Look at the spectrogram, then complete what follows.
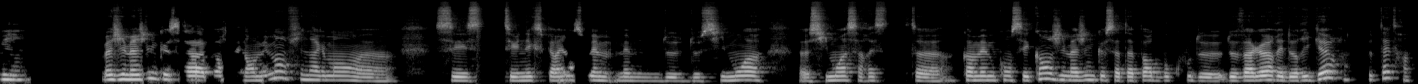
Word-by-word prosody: Oui, 225 -1 +5 0.9
bah, 220 - +3
j'imagine 230 +4 +5
que 235 - +2
ça 205 -3 +4
apporte 195 +1 0
énormément, 200 +11 -1
finalement, 200 -7 -1
heu, 160 -2 -5 0.4
c'est 180 -2 +1 0.4
c'est 180 0 +1
une 180 +1 0
expérience 185 +1 -1
même 185 -3 0
même 170 -2 -6
de 165 +1 -2
de 160 0 -9
6 160 +3 -1
mois, 195 +1 +2 0.4
heu, - - -3
6 160 +3 0
mois, 195 +1 +2
ça 190 -2 0
reste, 180 +1 -6 0.2
heu, 160 -3 0 0.2
quand 200 - +2
même 195 0 +1
conséquent. 195 +5 0
J'imagine 205 -3 0
que 200 -1 -2
ça 190 -2 +1
t'apporte 185 +1 -1
beaucoup 180 +1 -7
de 165 -2 -1
de 180 - +4
valeurs 185 +3 +5
et 185 - +4
de 180 0 +3
rigueur, 245 +12 +2 0.2
peut-être? 210 +1 -5
190 Hz, 170 wpm, -24 LUFS, 180-205 Hz, 0.9 s, Oui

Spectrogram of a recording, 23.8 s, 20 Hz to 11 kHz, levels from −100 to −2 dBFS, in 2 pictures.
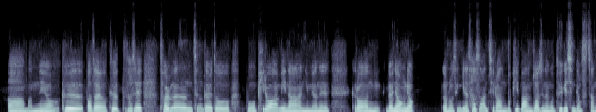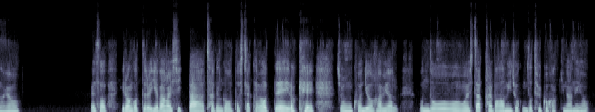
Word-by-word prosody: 아. 205 +2 +1
맞네요. 195 +4 -1
그 215 -3 +6
맞아요. 185 -1 +3
그 195 -1 +2
사실 250 +1 +1 0.3
젊은 245 +2 +3
층들도 260 -6 0 0.3
뭐 180 -1 -1
피로함이나 265 -10 +2
아니면은 185 +1 0 0.5
그런 185 0 +2
면역력으로 200 0 +1
생기는 230 +1 -1
사소한 270 0 -2
질환 185 -3 -1
뭐 180 - -5
피부가 275 -1 +1
안 185 -3 -1
좋아지는 200 -1 0
거 185 +1 -2
되게 205 +5 0
신경 230 -5 -3
쓰잖아요. 185 +1 -5 1.4
그래서 200 -1 0 0.3
"이런 220 +1 +4
것들을 215 -3 -1
예방할 215 +5 +3
수 225 - -6
있다. 205 +2 +2
작은 220 +2 -4
것부터 205 0 -4
시작하면 255 -1 -3
어때?" 220 +4 +3
이렇게 195 -1 +1 0.5
좀 185 -3 -2
권유하면 220 +4 -1 0.4
운동을 205 0 0
시작할 265 +2 -1
마음이 185 -2 0
조금 240 +4 -6
더 185 -3 -3
들 190 +2 -6
것 195 +2 -6
같긴 180 0 -7
하네요. 195 +2 -3
205 Hz, 280 characters per minute, -27 LUFS, 190-225 Hz, 1.4 s, 그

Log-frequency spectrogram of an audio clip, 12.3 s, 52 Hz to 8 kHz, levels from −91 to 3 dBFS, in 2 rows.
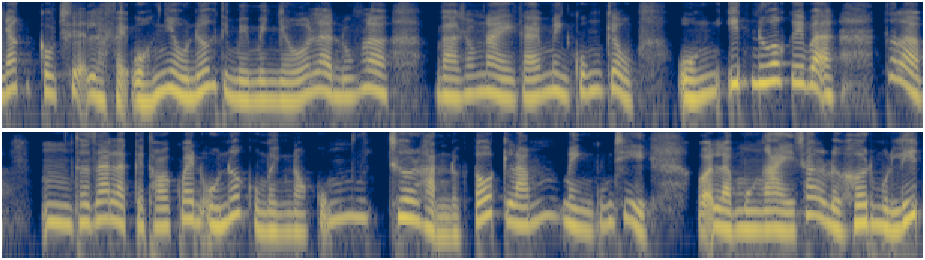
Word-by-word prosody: nhắc 245 +5 -1
câu 220 - -1
chuyện 235 -2 -3
là 190 - +1
phải - - -3
uống 160 +6 +2
nhiều 235 -6 +3
nước 235 +8 +2
thì 220 - -3
mình 170 -2 +1
mới 170 - +1
nhớ 165 +3 0
là 230 -1 0
đúng 190 +4 -3
là 240 -4 +1 0.3
vào 195 -2 +1
trong 210 +2 -2
này 195 -5 +1
cái 185 +1 +1
mình 220 -1 0
cũng, 225 +4 -3
kiểu, 230 -9 -1 0.3
uống 185 +4 +3
ít 310 +1 +4
nước 335 +3 +6
ấy 315 -1 +3
bạn. 245 -8 +3 0.3
Tức 390 - -4
là, 300 - +2 0.3
ừm, 220 -2 -1
thật 220 +1 -1
ra 245 +2 +1
là 225 -3 +1
cái 195 - -6
thói 190 +1 -2
quen 250 +3 0
uống 200 0 +1
nước 295 +6 +1
của 180 - -4
mình 155 -1 -2
nó 155 - -3
cũng 245 - -6 0.2
chưa 265 -1 +4
hẳn 175 - -1
được 135 -1 -8
tốt 280 +6 +3
lắm. 230 +5 -1
Mình 185 -7 -1
cũng 210 +2 -6
chỉ, 210 - -2 0.3
gọi - - +3
là, 175 -3 +4
một 170 +1 0
ngày 170 -1 +2
chắc 295 - 0
là 260 - 0
được 185 -6 +1
hơn 215 -1 +4
1 185 - +3
lít, 255 - +4
210 Hz, 295 wpm, -22 LUFS, 180-245 Hz, 0.3 s, nước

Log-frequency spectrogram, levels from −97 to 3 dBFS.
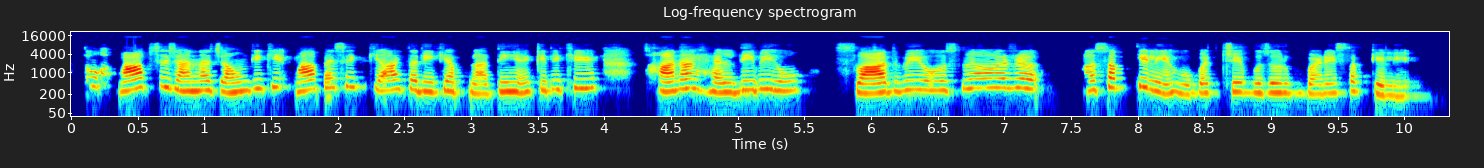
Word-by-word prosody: तो 360 - -5 0.2
आपसे 340 +4 +7
जानना 265 -2 +1
चाहूँगी 265 +4 -2
कि 345 - -5
आप 295 +3 +5
ऐसे 355 +1 -6
क्या 285 - +2
तरीके 255 -2 -3
अपनाती 250 -1 -3
हैं 235 0 -3
कि 275 - -7
देखिए, 295 +3 -5 0.4
खाना 265 +4 +6 0.2
हेल्दी 240 +4 -2
भी 300 +1 -5
हो, 270 0 -8 0.3
स्वाद 230 +2 +8
भी 285 +1 -5
हो 280 -1 -5
उसमें 275 +4 -8
और 330 0 -2 0.5
अ, - - 0
सबके 335 +4 0
लिए 255 -5 -2
हो, 220 -3 -7
बच्चे, 230 +2 -5
बुज़ुर्ग, 230 -1 -5
बड़े, 215 +1 -4
सबके 240 -3 -6
लिए? 180 -1 -13
265 Hz, 180 wpm, -20 LUFS, 235-300 Hz, 0.5 s, स्वाद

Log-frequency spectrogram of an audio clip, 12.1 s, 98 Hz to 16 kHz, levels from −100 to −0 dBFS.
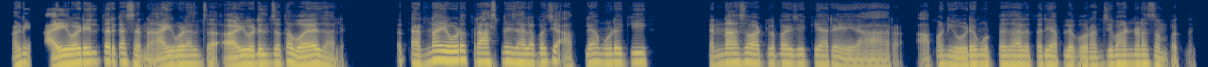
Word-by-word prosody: आणि 135 +4 0 0.2
आई-वडील 135 +8 +5
तर 155 -2 +2
कसं 135 -5 -2
ना 85 - -4
आई-वडालच 120 +4 +1
आई-वडीलांचं 125 +5 +2
आता 135 +3 -1
वय 120 +3 +5
झालं, 95 -8 -3 0.5
तर - - -7
त्यांना 130 +6 +2
एवढा 165 0 +6
त्रास 145 -2 +1
नाही 150 -1 0
झाला 135 -1 +2
पाहिजे 140 +4 -2
आपल्यामुळे 135 +5 -2
की 145 +2 -2 0.7
त्यांना 125 +5 0
असं 140 0 0
वाटलं 135 0 -1
पाहिजे 130 0 -2
की 125 +1 -7
"अरे 120 -2 -2
यार! 85 0 -5 0.2
आपण 115 +7 -6
एवढे 105 +2 +1
मोठे 120 -1 -2
झाले 115 0 +1
तरी 115 +1 -1
आपल्या 115 0 -2
पोरांची 110 +1 -3
भांडणं 125 0 0
संपत 110 -7 -5
नाहीत." - - -23
125 Hz, 180 wpm, -24 LUFS, 110-135 Hz, 0.7 s, एवढा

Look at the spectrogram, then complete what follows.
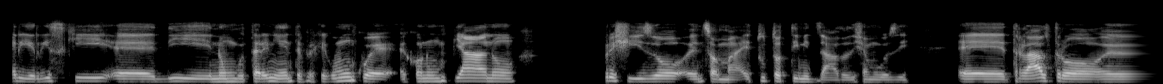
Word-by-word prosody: magari 140 -3 -2
rischi, 155 +2 -4
ehm, 130 -1 +2
di 140 -1 -2
non 135 +1 0
buttare 135 +1 +1
niente 140 0 -1
perché 135 - -8
comunque, 195 - 0
ehm, - - -10
con 140 0 -4
un 145 +3 -2
piano 150 -3 +4 0.9
preciso, 135 -4 +1
ehm, 125 - -1
insomma 115 -4 0
è 125 - -5
tutto 160 -1 -2
ottimizzato, 120 -6 -5
diciamo 115 +1 -6
così. 110 -1 -8 0.4
E 125 -1 +4
tra 135 - -4
l'altro, 130 -4 +3
ehm, 120 0 -3
135 Hz, 130 wpm, -23 LUFS, 125-150 Hz, 0.9 s, piano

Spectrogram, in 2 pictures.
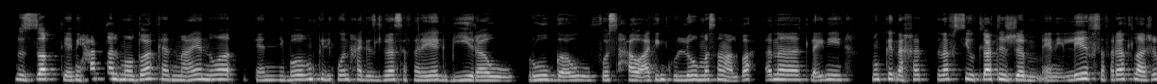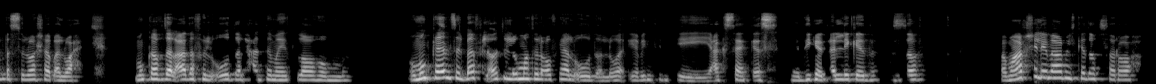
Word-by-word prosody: بالضبط، 235 +1 +3
يعني 205 +1 -2
حتى 250 +4 -2
الموضوع 225 0 +3
كان 225 -5 -3
معايا 200 +3 0
إن 230 -2 +2
هُو 230 0 +2 0.2
يعني 200 +1 -5
بابا 210 +3 +1
ممكن 240 -1 0
يكون 220 +1 -3
حاجز 200 -3 -5
لنا 215 +1 +3
سفرية 205 -2 -1
كبيرة 190 -1 -1
و 185 -1 0 0.2
وخروجة 200 -1 0
وفسحة 195 +1 -2
وقاعدين 195 +4 +1
كلهم 210 0 -1
مثلًا 215 +1 0
على 175 - -2
البحر، 215 +5 -2
أنا 220 0 +3
تلاقيني 215 +1 -3 0.3
ممكن 235 0 -1
أخدت 225 +2 -4
نفسي 230 +2 -1
وطلعت 230 +1 +4
الgym، 210 -5 +1
يعني 180 -1 -6
ليه 225 +8 +4
في 260 - -4
سفرية 220 -1 -1
أطلع 235 -2 +2
gym؟! 210 +4 -4
بس 230 -1 -2
اللي 220 - -1
هُو - - +4
عشان 225 0 -5
أبقى 195 - 0
لوحدي، 185 0 -4 0.4
ممكن 225 +3 +2
أفضل 235 -2 +6
قاعدة 230 +2 +4
في 240 0 -7
الأوضة 220 +1 -1
لحد 220 0 -6
ما 205 -2 0
يطلعوا 205 +1 -1
هُم، 190 0 -5 0.6
وممكن 285 +8 +5
أنزل 295 -3 +5
بقى 285 - +4
في 290 - -11
الوقت 265 - 0
اللي 250 -2 +3
هُم 255 0 +7
طلعوا 225 -3 +1
فيه 235 +1 -2
الأوضة 190 -4 -3
اللي 170 +2 -6
هُو 200 - -3
"يا 190 - -6
بنتي 205 +2 -8
أنتِ 200 - -14 0.4
عكس 190 - -2
عكاس؟" 195 -1 +1
دي 190 +4 -3
كان 225 -3 +3
تتقال 220 0 0
لي 225 - +2
كده. 205 -2 -2
بالضبط، 215 +3 -4 0.7
فما 190 +3 0
أعرفش 295 +3 +4
ليه 315 -3 +3
باعمل 300 -1 +3
كده 265 -3 -3
بصراحة. 220 -4 -5
215 Hz, 210 wpm, -23 LUFS, 200-230 Hz, 0.7 s, هُم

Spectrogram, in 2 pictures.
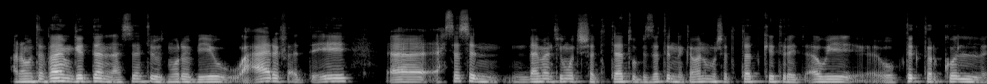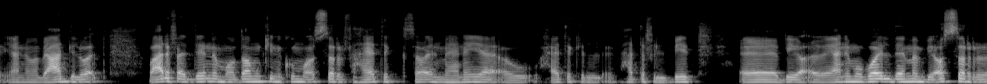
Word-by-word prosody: أنا 125 +1 0
متفهّم 135 +3 +6
جدًا 140 +1 +4
الإحساس 110 +1 -4
اللي 135 - -1
أنتِ 130 +1 -3
بتمرّي 120 +1 -1
بيه، 115 +2 +1
وعارف 135 +4 +1
قد 105 -3 -9
إيه 140 +7 +1 0.4
آآ 115 0 +2
إحساس 140 +7 -3
إن 120 -6 0 0.3
دايمًا 130 +2 +1
فيه 135 +2 -3
متشتتات 125 -1 -1
وبالذات 120 +3 -4
إن 125 -4 -1
كمان 115 +3 -2
المشتتات 125 0 -3
كترِت 125 -4 -3
أوي، 120 -2 0
وبتكتر 125 +6 -2
كُل 125 -3 0
يعني 105 +1 -7
ما 105 - -6
بيعدّي 115 +4 +3
الوقت، 115 +1 -1 0.5
وعارف - - +5
قد 120 +1 -1
إيه 130 - +4
إن 135 0 0
الموضوع 120 0 +1
ممكن 125 +1 0
يكون 125 +2 -4
مأثّر 120 +1 0
في 115 0 -11
حياتِك 120 +3 -3
سواء 115 -2 -2
المهنية 110 +1 -2
أو 100 0 -6
حياتِك 110 +4 -6
ال 105 +1 -8
حتّى 115 +1 -6
في 120 - -12
البيت، 115 +4 -2 0.4
آآ 110 +1 +3
ب 105 +1 -4 0.4
يعني 110 +4 +1
الموبايل 130 +2 +5
دايمًا 125 +1 +3
بيأثّر 125 +2 +3
120 Hz, 160 wpm, -23 LUFS, 110-130 Hz, 0.5 s, متفهّم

